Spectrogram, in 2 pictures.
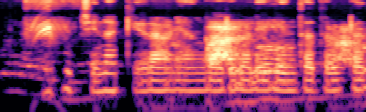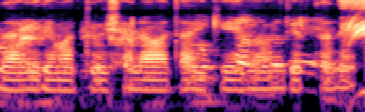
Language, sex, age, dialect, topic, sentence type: Kannada, male, 18-24, Mysore Kannada, agriculture, statement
